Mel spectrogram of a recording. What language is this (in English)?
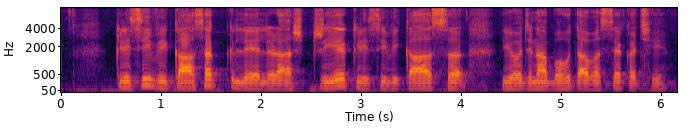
Maithili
